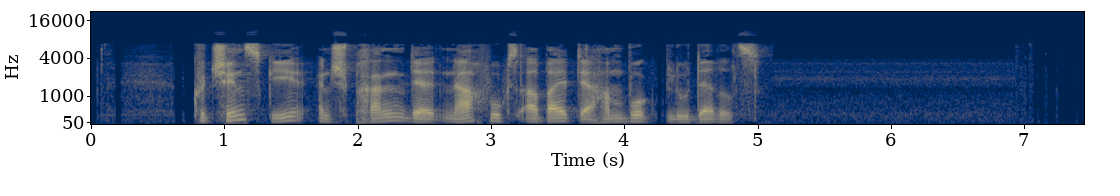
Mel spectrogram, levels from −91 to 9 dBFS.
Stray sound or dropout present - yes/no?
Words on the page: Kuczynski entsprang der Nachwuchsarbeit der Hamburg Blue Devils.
no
